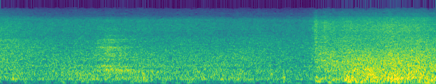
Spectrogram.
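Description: Small waves breaking and washing on a shingle beach, with wind on the microphone; the sound gets suddenly louder about three seconds in.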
